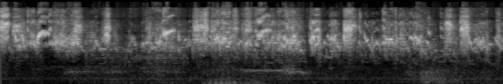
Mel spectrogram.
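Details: Budgies chirping together: quick, sharp high tweets and warbling chatter, pulsing in bursts with a few short softer gaps.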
